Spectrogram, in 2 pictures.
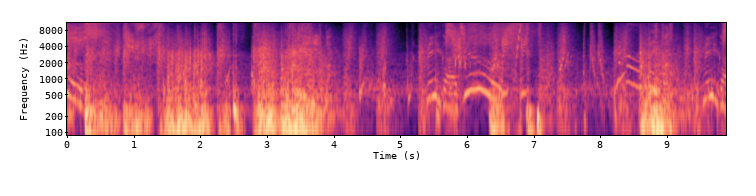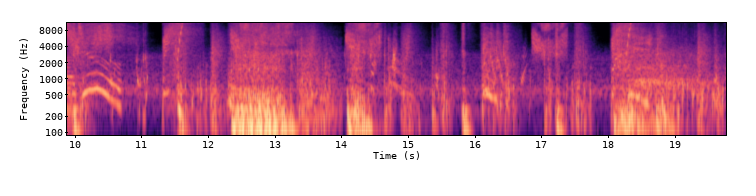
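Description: Cartoonish game sound effects whoosh and chirp, rising and falling in pitch.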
